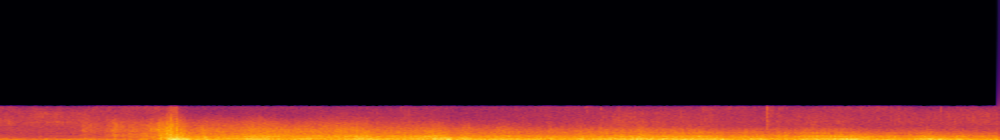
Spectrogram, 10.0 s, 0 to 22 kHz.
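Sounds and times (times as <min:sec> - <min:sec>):
lightning strike at medium distance: 0:00.0 - 0:09.9.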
